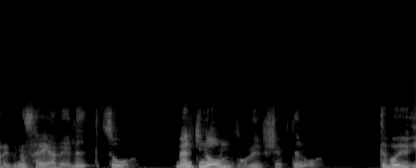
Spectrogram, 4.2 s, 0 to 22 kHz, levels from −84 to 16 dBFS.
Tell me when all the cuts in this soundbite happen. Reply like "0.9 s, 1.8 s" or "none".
1.0 s, 1.9 s, 2.4 s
